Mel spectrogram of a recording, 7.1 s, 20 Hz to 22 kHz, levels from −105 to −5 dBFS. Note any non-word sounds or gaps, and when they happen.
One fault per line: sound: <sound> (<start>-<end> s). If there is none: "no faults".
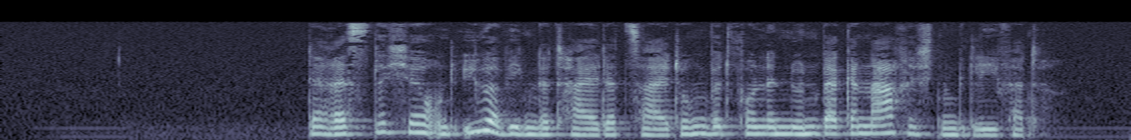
no faults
